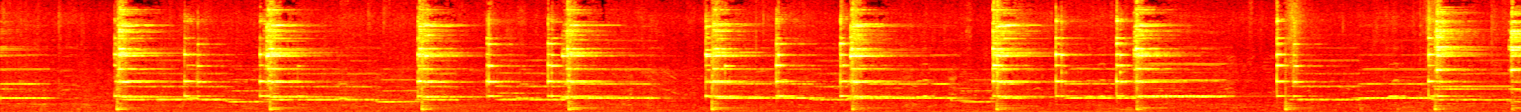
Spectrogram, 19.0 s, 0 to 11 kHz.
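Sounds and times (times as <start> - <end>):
bamboo flute playing high notes: 0.0 - 19.0
small brass gongs struck: 16.0 - 16.5.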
